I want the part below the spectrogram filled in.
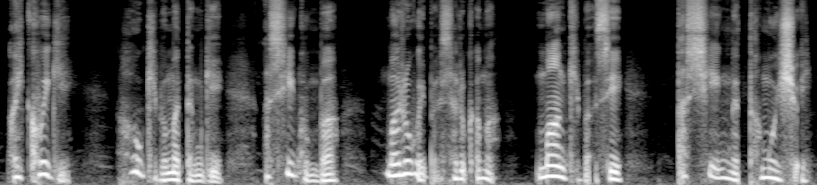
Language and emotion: Manipuri, sad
